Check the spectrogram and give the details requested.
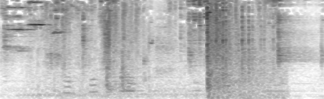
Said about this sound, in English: The blonde nurse opens the gate to the advanced security unit. She locks the gate behind her.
